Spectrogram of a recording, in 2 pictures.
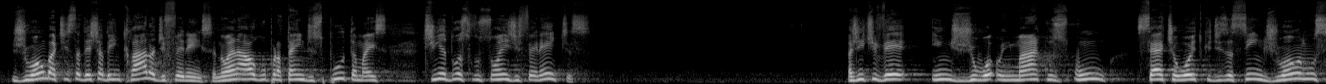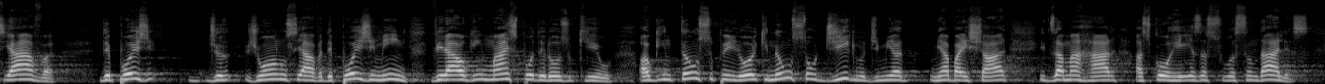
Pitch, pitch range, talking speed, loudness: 215 Hz, 195-230 Hz, 145 wpm, -23 LUFS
